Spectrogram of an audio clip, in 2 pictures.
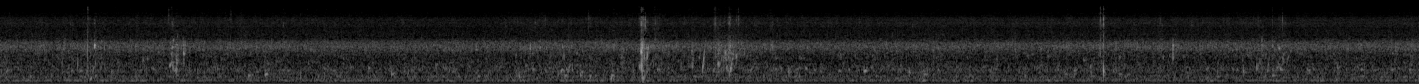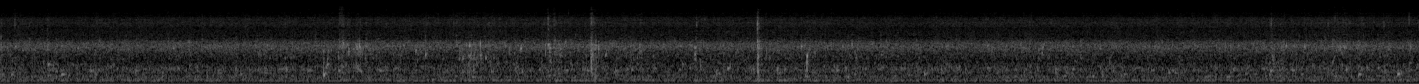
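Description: Shallow stream running steadily over rock, with scattered splashes and knocks as hands wash raw meat in the water; the loudest splash comes about a quarter of the way in.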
